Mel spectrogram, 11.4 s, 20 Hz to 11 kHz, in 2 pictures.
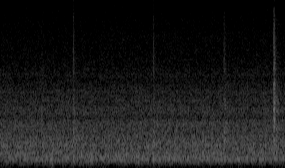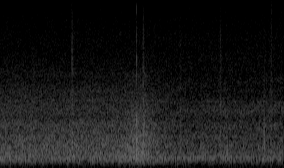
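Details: Sharp isolated pops every second or two over steady airflow hiss while the heat runs, interval between louder pops lengthening by about 1-2 seconds each time; owner suspects heating ducts expanding and contracting, cause not confirmed.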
